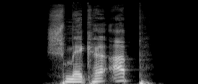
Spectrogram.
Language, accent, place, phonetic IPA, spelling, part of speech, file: German, Germany, Berlin, [ˌʃmɛkə ˈap], schmecke ab, verb, De-schmecke ab.ogg
- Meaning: inflection of abschmecken: 1. first-person singular present 2. first/third-person singular subjunctive I 3. singular imperative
